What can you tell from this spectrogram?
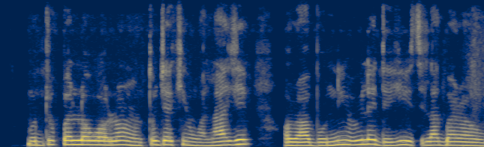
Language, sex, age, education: Yoruba, female, 15-29, tertiary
